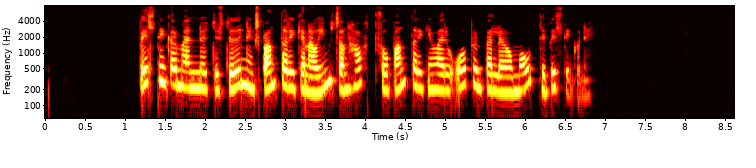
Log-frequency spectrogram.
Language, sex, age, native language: Icelandic, female, 50-59, Icelandic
